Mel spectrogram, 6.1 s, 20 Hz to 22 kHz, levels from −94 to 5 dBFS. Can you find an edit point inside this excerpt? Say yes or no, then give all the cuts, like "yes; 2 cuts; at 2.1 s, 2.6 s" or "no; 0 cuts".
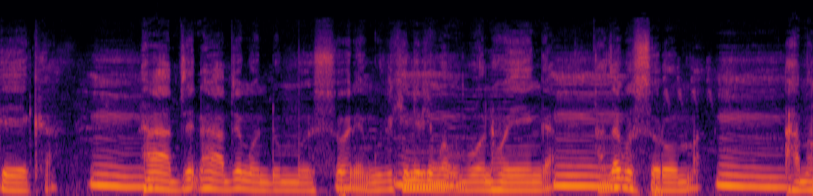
no; 0 cuts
